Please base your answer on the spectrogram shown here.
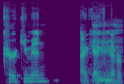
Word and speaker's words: curcumin: You said curcumin. I can never pronounce it. Am I pronouncing that right? Yeah, curcumin.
